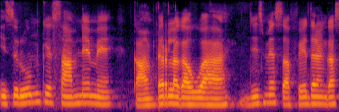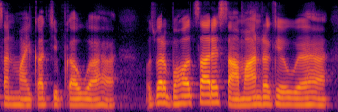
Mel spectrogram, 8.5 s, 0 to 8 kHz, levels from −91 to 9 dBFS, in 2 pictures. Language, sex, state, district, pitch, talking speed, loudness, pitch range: Hindi, male, Jharkhand, Garhwa, 140 Hz, 175 wpm, -17 LUFS, 130-155 Hz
